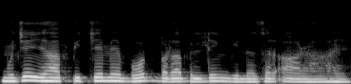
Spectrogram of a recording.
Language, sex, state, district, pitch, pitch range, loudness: Hindi, male, Arunachal Pradesh, Longding, 145 Hz, 135-155 Hz, -13 LUFS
